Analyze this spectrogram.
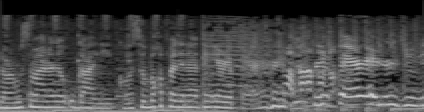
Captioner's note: laughs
